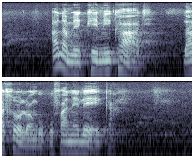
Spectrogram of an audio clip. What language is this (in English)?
Zulu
